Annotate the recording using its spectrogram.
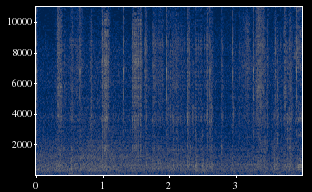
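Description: Mercedes engine and road noise heard from inside the cabin while driving, with its ignition timing freshly readjusted. The engine's low hum is steady, then eases off in the second half as the car slows.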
